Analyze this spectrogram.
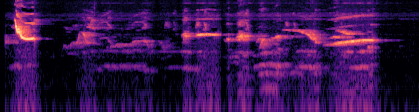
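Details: Oriental magpie-robin in energetic, chatty singing, used to coax lazy magpie-robins into singing more. Short, quiet run of varied whistled notes, from a sharp high downslur to warbled phrases and a final rising whistle.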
